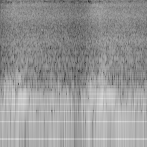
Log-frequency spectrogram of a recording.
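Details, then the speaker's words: Repo car at auction, shifting fine into reverse and drive, warming toward temperature: two clean throttle blips rise and fall smoothly over a steady idle with no knock or rattle; engine revs healthily. "Sounds good. It actually sounds really good."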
